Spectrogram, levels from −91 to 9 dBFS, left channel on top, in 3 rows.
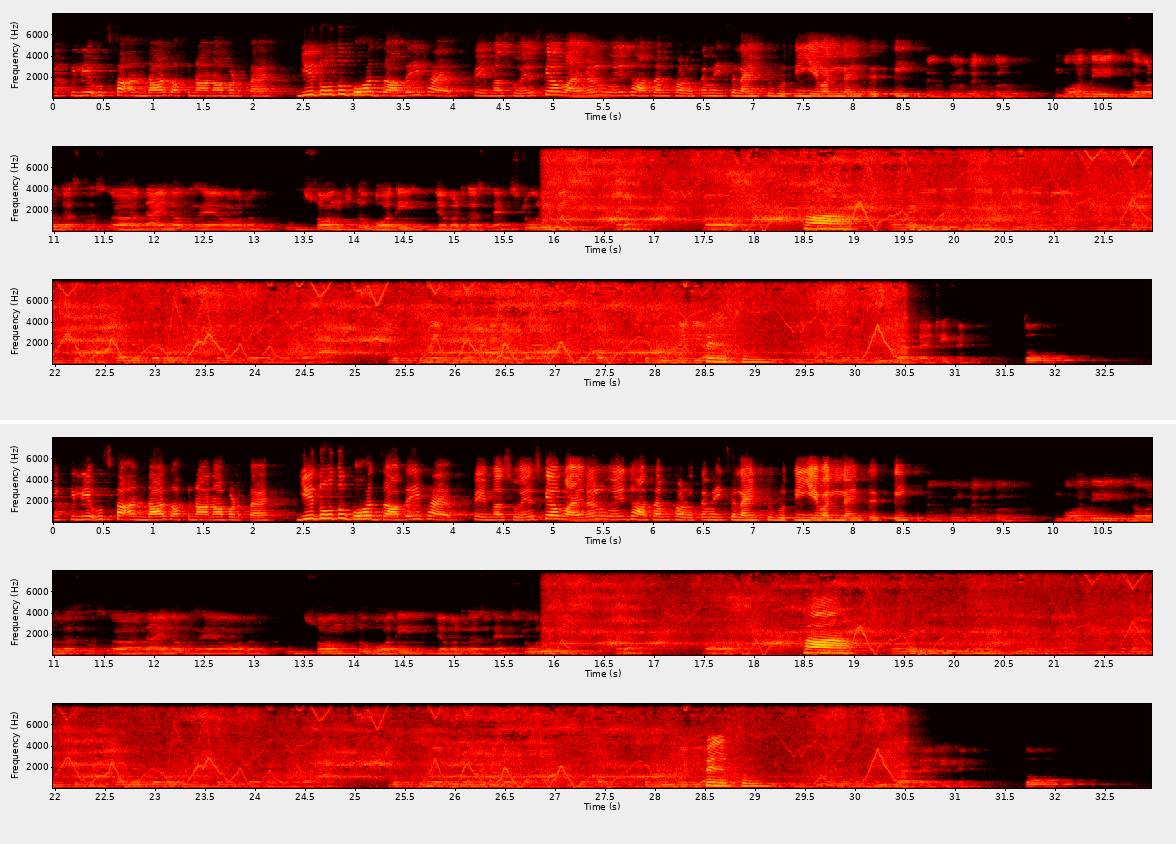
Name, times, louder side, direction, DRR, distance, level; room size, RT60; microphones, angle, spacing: voice 1, 0.0-2.2 2.4-8.6 18.5-19.0 28.5-29.1, right 3 dB, 65° right, 10 dB, 1.8 m, -30 dB
voice 2, 5.2-5.5 8.6-9.6 10.0-16.3 16.6-17.0 17.5-17.9 18.7-18.8 19.3-24.8 25.3-31.1 31.7-32.0, left 2 dB, 80° left, 3 dB, 4.0 m, -40 dB
sound 1, 15.9-30.5, left 5 dB, 25° left, 1.1 m, -37 dB
29.5 x 18.5 x 7.1 m, 1.0 s
head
